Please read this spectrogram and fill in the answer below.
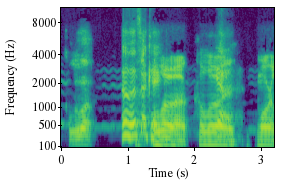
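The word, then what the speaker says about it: Kahlúa: uh White Christmas it's made with um some calore equal parts calore Bailey's and vodka with some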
